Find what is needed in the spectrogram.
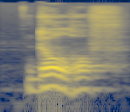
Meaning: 1. a maze, labyrinth 2. any similarly complex and/or confusing construction, lay-out, situation etc
- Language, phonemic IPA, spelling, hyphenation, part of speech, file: Dutch, /ˈdoːlˌɦɔf/, doolhof, dool‧hof, noun, Nl-doolhof.ogg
